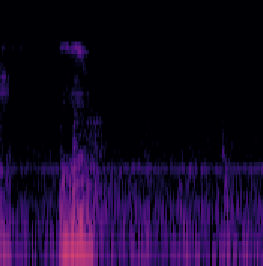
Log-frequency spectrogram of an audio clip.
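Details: A Basset Hound indoors gives a single deep, gruff bark, low and brief, in an exchange with a Chihuahua that chirps back.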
